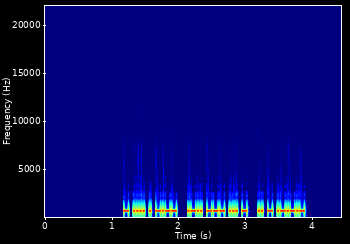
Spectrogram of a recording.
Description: Morse code, heard as a keyed tone, about 50 wpm, 700 Hz. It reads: THEY LOST IT.
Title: Sentences from Top 1400 Words 50wpm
